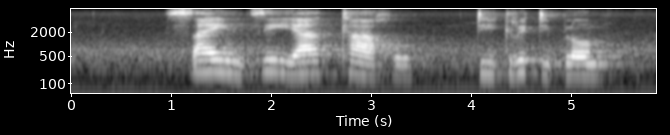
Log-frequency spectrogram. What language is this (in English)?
Southern Sotho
